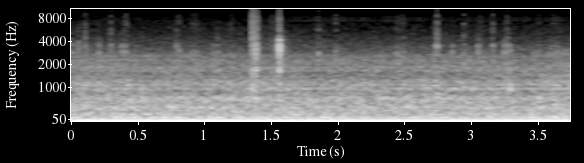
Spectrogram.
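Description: Soft menu clicks tick as a selection moves.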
